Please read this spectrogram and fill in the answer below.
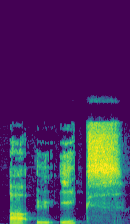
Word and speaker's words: aux: Okay, so you can see that here you combine a plus les, and you will get this aux, okay, and then phonetically you produce it or you pronounce it au.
